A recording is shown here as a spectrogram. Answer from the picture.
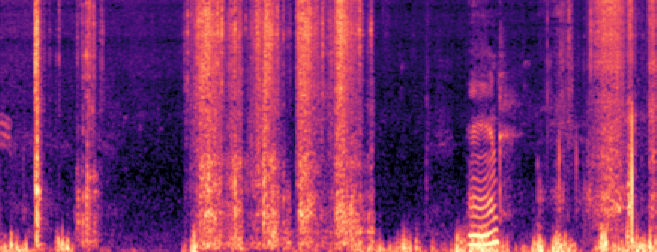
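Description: Gravel of sapphire-bearing wash being spread out by hand across a flat sorting table, the stones clicking and scraping against each other and the table top. A few sharp clicks come first; after a short pause, a longer stretch of grinding and scraping follows as the pile is pushed flat.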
